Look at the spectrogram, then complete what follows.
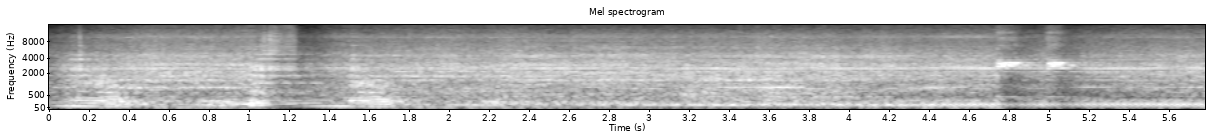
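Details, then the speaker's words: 1994 vehicle just after the rest of the exhaust (welded cat-back section) was fitted: engine starts and revs up and down smoothly with an even, muffled tone, no rasp or leak; quiet, healthy exhaust. "I didn't even hear it sound. Alright. That's quiet. Sounds good."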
